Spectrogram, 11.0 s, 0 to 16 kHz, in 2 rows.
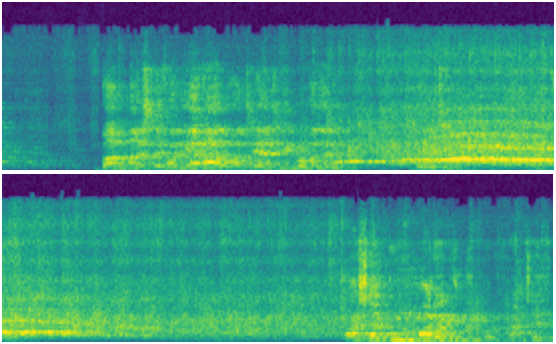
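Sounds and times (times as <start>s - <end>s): audience applauding: 3.2s - 11.0s.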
